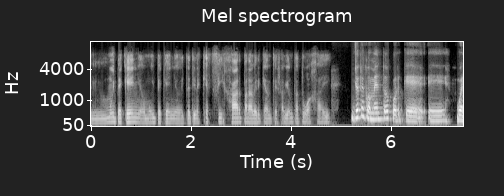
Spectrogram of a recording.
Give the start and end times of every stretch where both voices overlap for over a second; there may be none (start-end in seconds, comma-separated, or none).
none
